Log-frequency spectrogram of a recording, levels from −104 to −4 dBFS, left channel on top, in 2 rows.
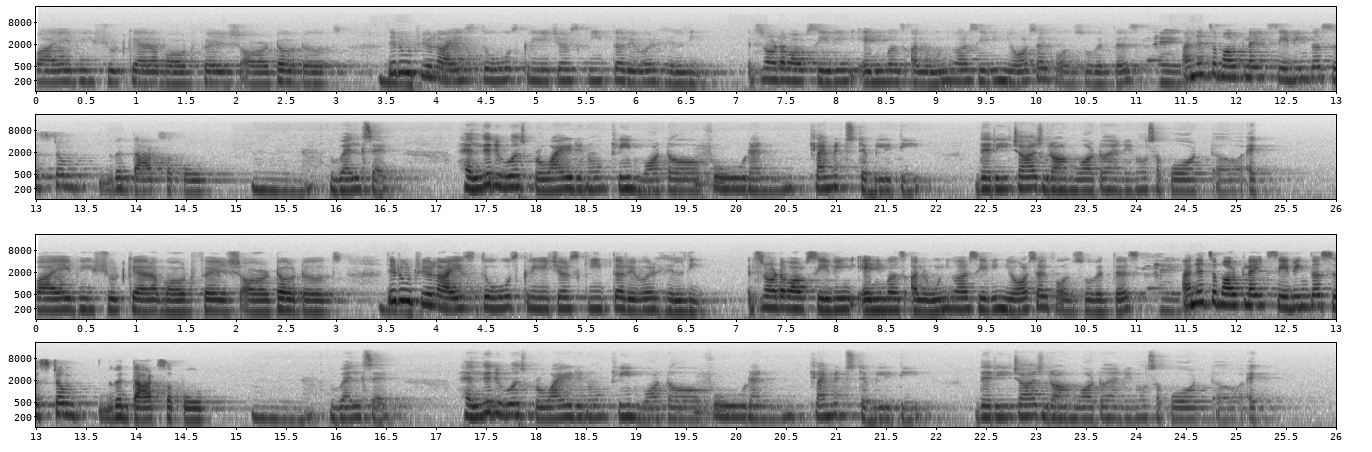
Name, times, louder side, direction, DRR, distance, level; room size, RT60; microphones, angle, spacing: voice 1, 0.0-3.0 3.5-6.7 7.1-14.7, right 6 dB, 65° right, 0.3 m, -24 dB
voice 2, 3.4-3.8 7.4-7.5 11.1-11.5 15.1-16.6 17.2-21.8 22.4-25.2, left 2 dB, 25° left, 0.4 m, -28 dB
12.0 x 11.0 x 2.6 m
head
